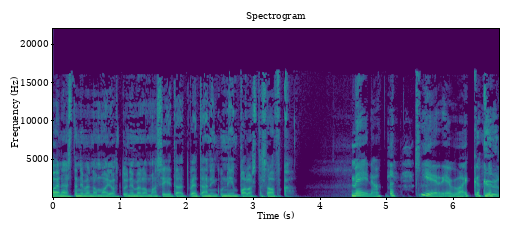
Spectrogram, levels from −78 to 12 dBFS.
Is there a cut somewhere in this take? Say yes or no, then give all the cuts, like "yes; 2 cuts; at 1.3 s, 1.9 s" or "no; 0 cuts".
yes; 1 cut; at 5.0 s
